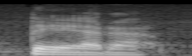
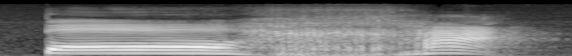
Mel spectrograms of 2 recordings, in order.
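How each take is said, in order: First: The R is a soft, weak tap. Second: The R is a strong, forceful sound. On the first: The speaker calls it wrong. "eu não falo tera" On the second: The speaker calls it right. "Eu falo terra"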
